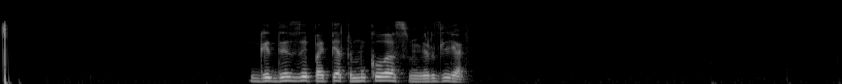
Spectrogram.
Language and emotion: Russian, angry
